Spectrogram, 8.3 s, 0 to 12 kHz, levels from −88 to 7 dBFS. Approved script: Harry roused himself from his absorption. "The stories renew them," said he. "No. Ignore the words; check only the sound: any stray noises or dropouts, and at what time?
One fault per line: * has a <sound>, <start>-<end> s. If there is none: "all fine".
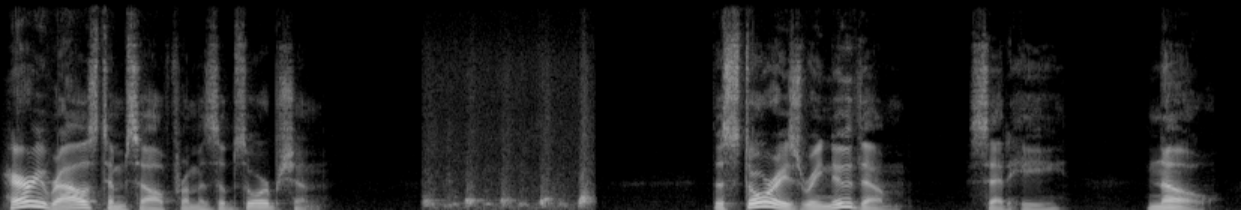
* has a whoosh, 2.8-4.0 s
